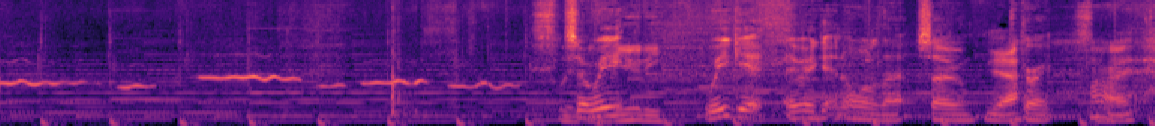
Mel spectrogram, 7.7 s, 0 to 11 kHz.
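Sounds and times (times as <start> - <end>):
person whistling a tune: 0.0 - 3.6
rhythmic plucked-sounding accompaniment: 0.0 - 6.6
speech: 3.7 - 7.6.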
